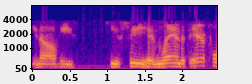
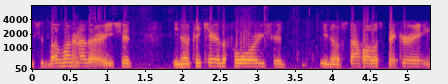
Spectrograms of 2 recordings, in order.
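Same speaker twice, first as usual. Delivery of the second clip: normal talking voice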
